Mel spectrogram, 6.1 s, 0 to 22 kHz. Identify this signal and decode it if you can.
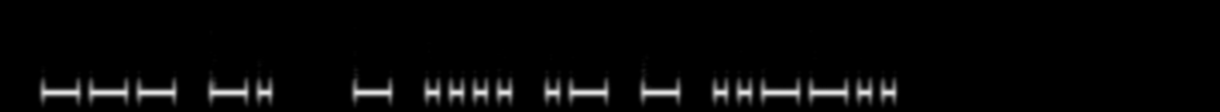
Morse code, heard as a keyed tone, about 20 wpm, 700 Hz. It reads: ON THAT?
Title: Sentences from Top 1600 Words 20wpm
